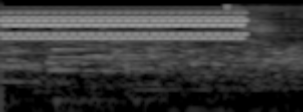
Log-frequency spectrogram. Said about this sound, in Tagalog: Sino ba naman tong tawag ng tawag na to?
